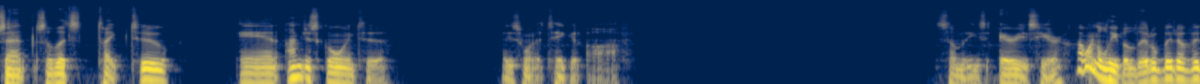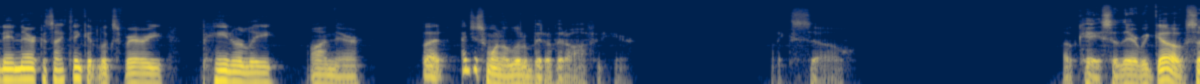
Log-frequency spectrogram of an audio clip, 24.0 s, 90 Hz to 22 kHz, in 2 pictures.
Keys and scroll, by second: 1.2 2.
